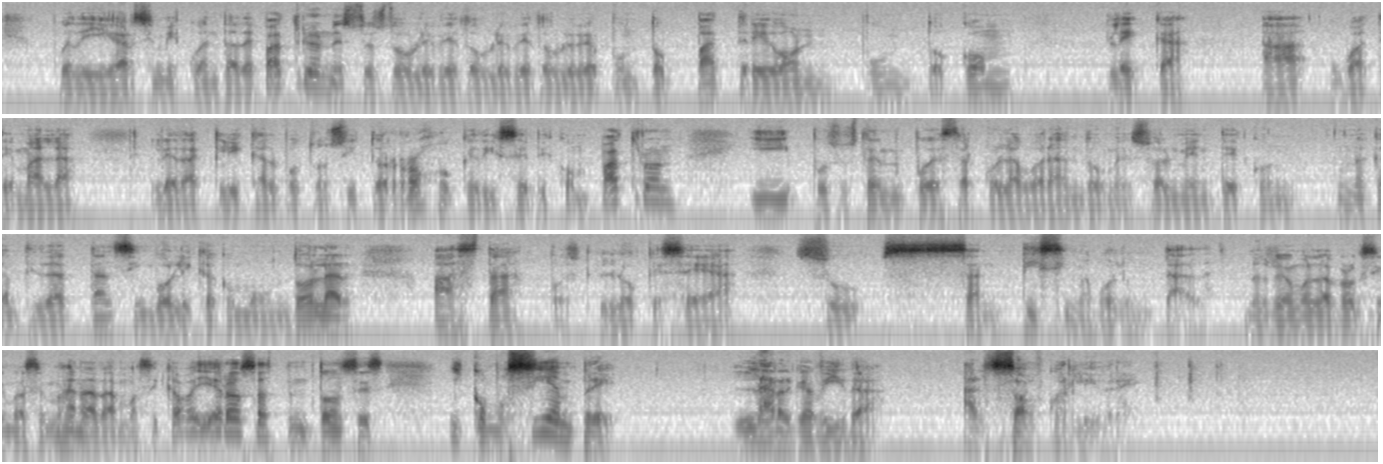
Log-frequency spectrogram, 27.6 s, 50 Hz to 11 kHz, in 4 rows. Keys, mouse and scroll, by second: 26.8 alt+Tab.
